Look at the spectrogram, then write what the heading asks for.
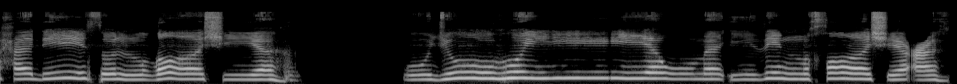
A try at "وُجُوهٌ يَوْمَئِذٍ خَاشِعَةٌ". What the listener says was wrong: sama di sini juga harus ada gunnahnya. Wujuhui hal ataka hadithul ghashiyah wujuhui wi wujuhui yawma idzin khashi'ah gitu. Ini ya catatannya di gunnah, iyanya kurang. Jadi tadi sempurna di mulut, ya. Padahal harus ada di hidung. Tadi bunyinya wujuhui.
